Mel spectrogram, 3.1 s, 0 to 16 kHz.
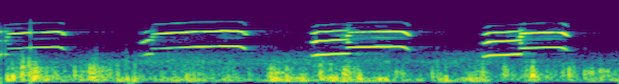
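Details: Eagle at a pond, Southwest Florida, 23 February 2020, recorded by an eagle cam: four drawn-out ringing notes with a bright, slightly rising tone, spaced about half a second apart, over low rumbling noise.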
